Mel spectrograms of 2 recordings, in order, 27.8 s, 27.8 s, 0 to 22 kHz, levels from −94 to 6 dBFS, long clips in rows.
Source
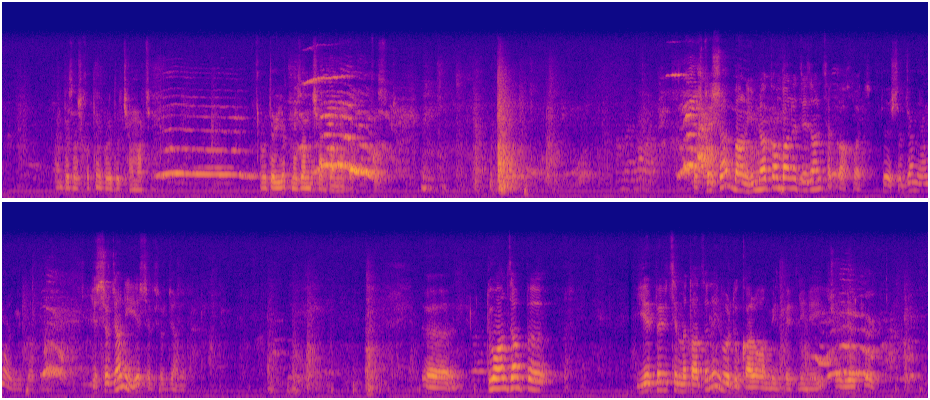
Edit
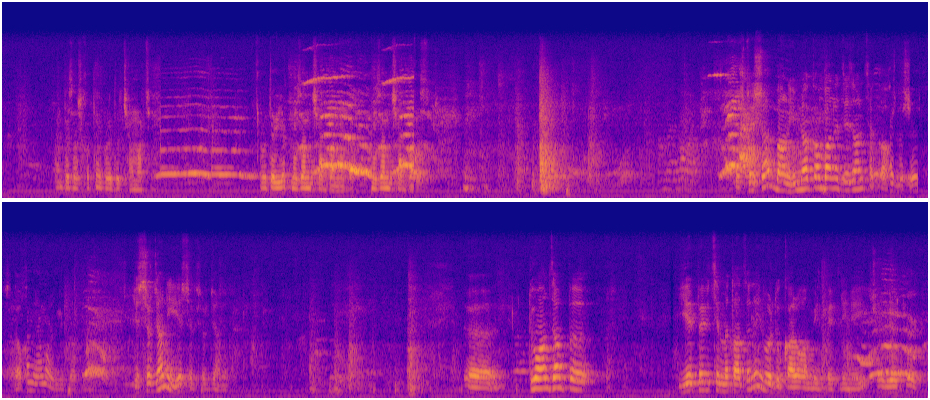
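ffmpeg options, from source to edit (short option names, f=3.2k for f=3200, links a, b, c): -filter_complex "[0:a]asplit=7[a][b][c][d][e][f][g];[a]atrim=end=2.382[h];[b]atrim=start=2.378:end=3.152,asetpts=PTS-STARTPTS,areverse[i];[c]atrim=start=3.148:end=5.552[j];[d]atrim=start=4.358:end=4.992[k];[e]atrim=start=5.548:end=12.702[l];[f]atrim=start=12.698:end=13.642,asetpts=PTS-STARTPTS,areverse[m];[g]atrim=start=13.638[n];[h][i]acrossfade=d=0.004:c1=hsin:c2=hsin[o];[o][j]acrossfade=d=0.004:c1=hsin:c2=hsin[p];[p][k]acrossfade=d=0.004:c1=hsin:c2=hsin[q];[q][l]acrossfade=d=0.004:c1=hsin:c2=hsin[r];[r][m]acrossfade=d=0.004:c1=hsin:c2=hsin[s];[s][n]acrossfade=d=0.004:c1=hsin:c2=hsin"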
